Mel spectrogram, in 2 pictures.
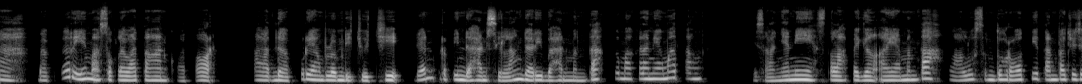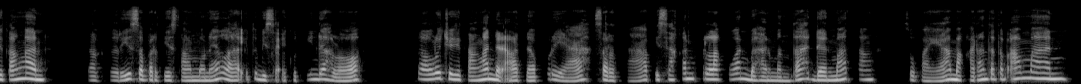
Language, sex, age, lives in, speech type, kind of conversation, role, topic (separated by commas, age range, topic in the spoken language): Indonesian, female, 30-34, Indonesia, read, expert-assistant, expert, Kalau keamanan pangan itu diibaratkan seperti menjaga rumah, apa saja 'pintu' yang harus dijaga agar bakteri tidak masuk ke makanan kita?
